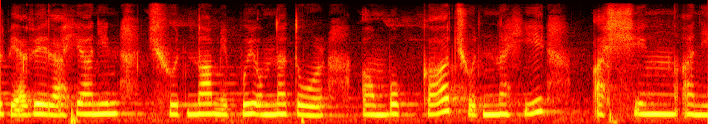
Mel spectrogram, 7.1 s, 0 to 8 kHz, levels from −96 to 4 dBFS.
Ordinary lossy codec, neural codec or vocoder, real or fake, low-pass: none; none; real; 7.2 kHz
